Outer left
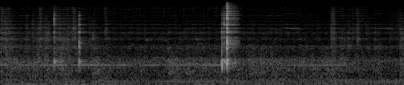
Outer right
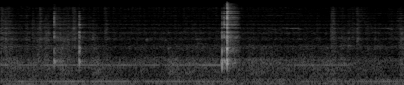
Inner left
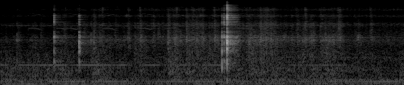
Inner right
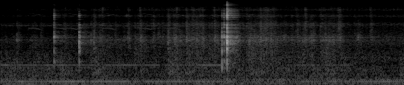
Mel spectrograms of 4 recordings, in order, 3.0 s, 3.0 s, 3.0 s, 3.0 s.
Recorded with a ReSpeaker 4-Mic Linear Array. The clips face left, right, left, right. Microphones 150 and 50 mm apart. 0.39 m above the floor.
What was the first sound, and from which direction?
Crushing, 10° left (ahead or behind).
